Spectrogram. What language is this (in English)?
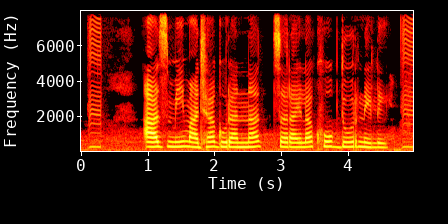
Marathi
